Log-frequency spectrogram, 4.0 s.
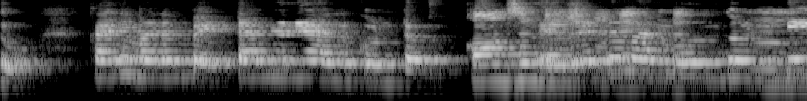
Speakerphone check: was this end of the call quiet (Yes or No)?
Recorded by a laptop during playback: Yes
